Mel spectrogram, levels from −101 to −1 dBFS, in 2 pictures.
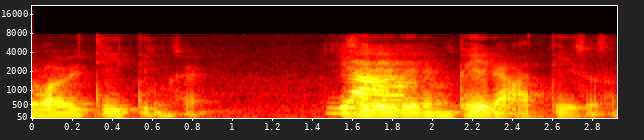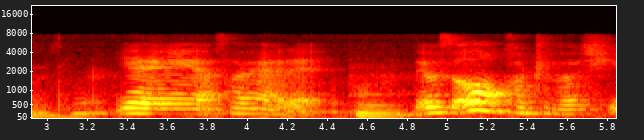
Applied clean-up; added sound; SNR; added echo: none; none; none; none.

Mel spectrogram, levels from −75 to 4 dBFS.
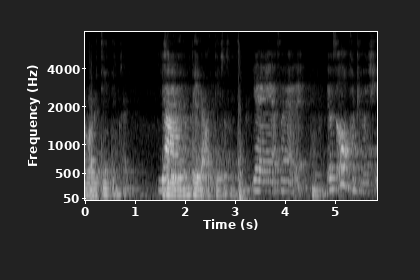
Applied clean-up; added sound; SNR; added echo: none; Knock; 15 dB; reverberation time 2.2 s.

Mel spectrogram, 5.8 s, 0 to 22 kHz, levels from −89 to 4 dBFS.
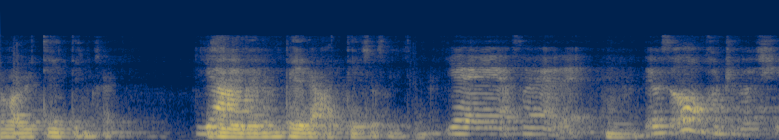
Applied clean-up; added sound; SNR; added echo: neural separator model SepFormer DNS4.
